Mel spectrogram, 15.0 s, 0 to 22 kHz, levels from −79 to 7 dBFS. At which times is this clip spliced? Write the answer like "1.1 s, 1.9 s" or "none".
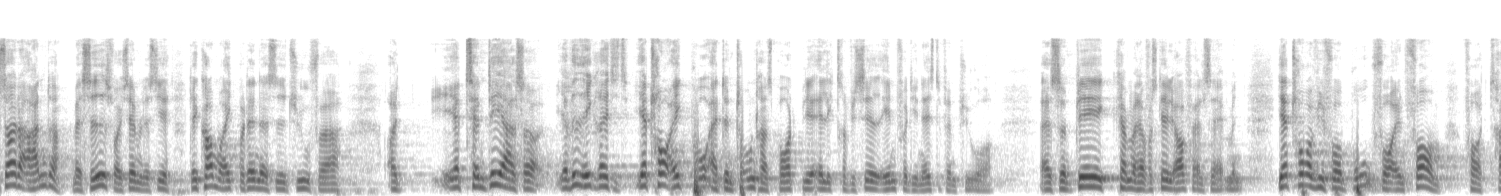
none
